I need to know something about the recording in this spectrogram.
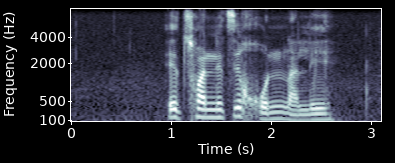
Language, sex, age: Tswana, male, 18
